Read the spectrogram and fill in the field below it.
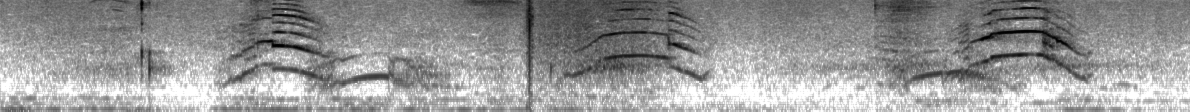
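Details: Domestic cat that slipped into a neighbour's house, meowing while giving birth to kittens; three drawn-out, arching meows about two seconds apart, with a low indoor hum underneath.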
